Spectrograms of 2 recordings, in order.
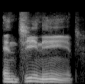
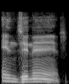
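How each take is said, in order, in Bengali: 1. এটি ব্রিটিশ উচ্চারণে বলা হয়েছে। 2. এটি ব্রিটিশ উচ্চারণে বলা হয়েছে।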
